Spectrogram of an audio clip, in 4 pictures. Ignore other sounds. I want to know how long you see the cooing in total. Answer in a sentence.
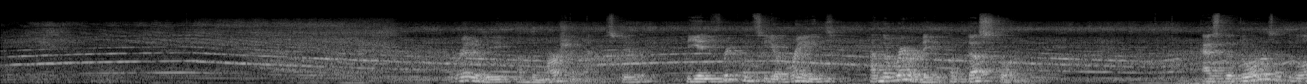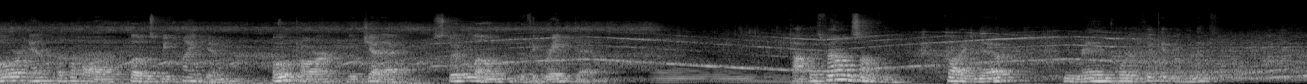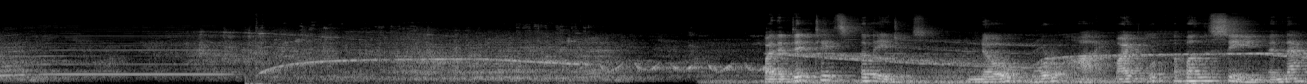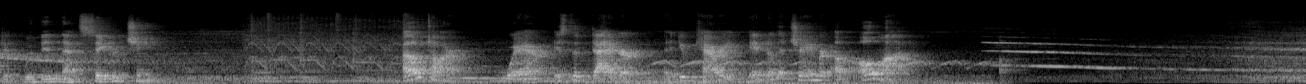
You can't hear the cooing here.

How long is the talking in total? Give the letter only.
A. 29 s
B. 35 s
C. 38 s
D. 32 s
A.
